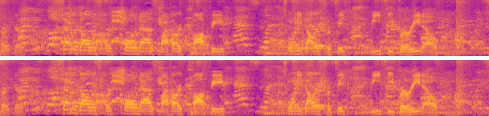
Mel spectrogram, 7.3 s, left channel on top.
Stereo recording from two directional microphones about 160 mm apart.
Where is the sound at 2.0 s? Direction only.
25° right (ahead or behind).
